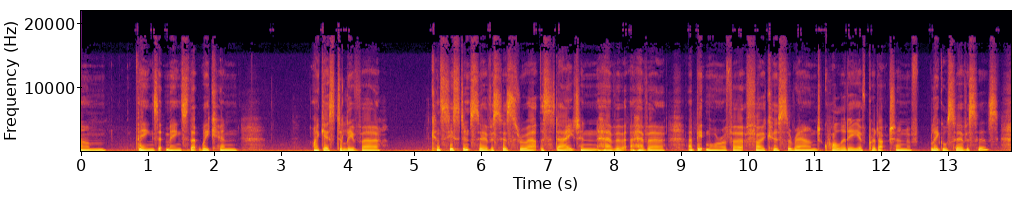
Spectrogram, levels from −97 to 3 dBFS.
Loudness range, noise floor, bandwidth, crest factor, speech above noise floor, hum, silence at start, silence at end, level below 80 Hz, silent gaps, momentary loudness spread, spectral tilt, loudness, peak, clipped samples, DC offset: 2 LU; -32 dBFS; 15 kHz; 12 dB; 21 dB; none; 0 s; 0 s; -38 dBFS; none; 6 LU; -5.5 dB/octave; -12 LUFS; 0 dBFS; under 0.1%; under 0.1%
